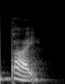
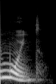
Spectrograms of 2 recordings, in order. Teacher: O sétimo modo são as aproximantes. A boca se aproxima de uma posição fechada, mas sem fechar de vez e sem criar fricção. O resultado é um som muito suave, quase uma vogal.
